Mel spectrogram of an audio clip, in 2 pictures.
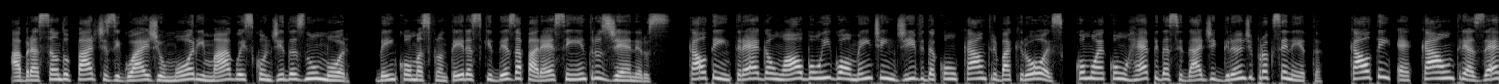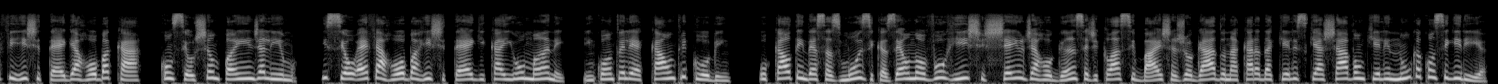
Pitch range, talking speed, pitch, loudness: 220-270 Hz, 175 wpm, 245 Hz, -18 LUFS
